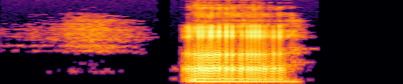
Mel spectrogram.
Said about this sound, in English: the contagious yawn. Sorry, man.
